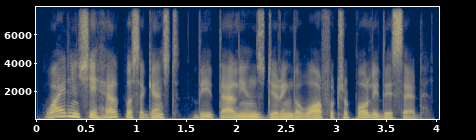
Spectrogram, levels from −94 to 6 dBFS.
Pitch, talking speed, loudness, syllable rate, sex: 135 Hz, 225 wpm, -18 LUFS, 5.6 syllables/s, male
